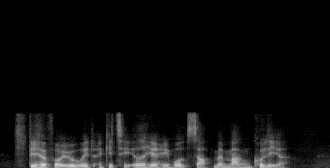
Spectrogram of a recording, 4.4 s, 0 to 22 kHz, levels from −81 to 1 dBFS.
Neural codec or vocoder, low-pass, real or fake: codec, 16 kHz, 0.3 kbps, FocalCodec; 7.2 kHz; fake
